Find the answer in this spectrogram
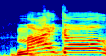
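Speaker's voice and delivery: very high yell, distant-sounding. Acting out a woman yelling for Michael from the den, retelling a yell from another room. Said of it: "you're yelling".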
